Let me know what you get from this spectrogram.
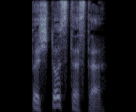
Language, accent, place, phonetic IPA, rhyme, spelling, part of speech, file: German, Germany, Berlin, [bəˈʃtʊstəstə], -ʊstəstə, bestussteste, adjective, De-bestussteste.ogg
- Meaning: inflection of bestusst: 1. strong/mixed nominative/accusative feminine singular superlative degree 2. strong nominative/accusative plural superlative degree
